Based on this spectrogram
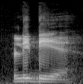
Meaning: Libya (a country in North Africa)
- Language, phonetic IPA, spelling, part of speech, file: Czech, [ˈlɪbɪjɛ], Libye, proper noun, Cs-Libye.ogg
